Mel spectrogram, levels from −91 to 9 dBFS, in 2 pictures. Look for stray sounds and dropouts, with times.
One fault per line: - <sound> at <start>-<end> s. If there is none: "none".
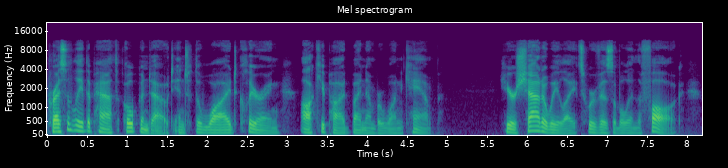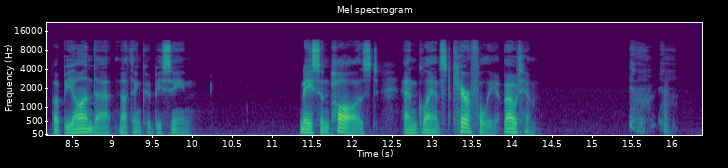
- cough at 15.5-16.1 s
